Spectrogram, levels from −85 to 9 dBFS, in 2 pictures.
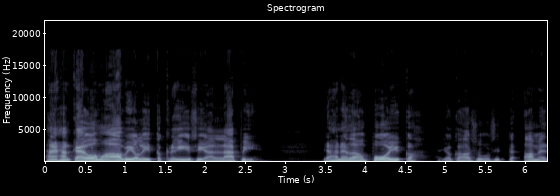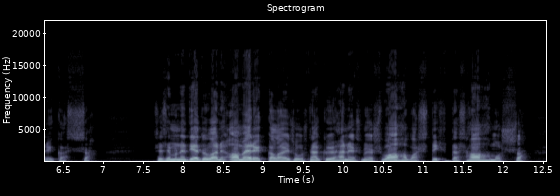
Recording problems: none

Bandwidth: 17.5 kHz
